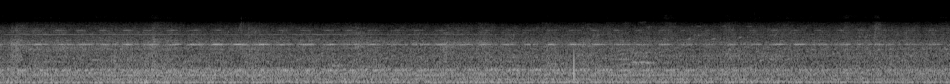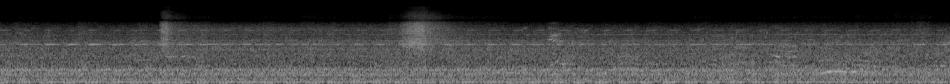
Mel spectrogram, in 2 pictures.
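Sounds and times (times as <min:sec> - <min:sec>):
train wheels rumbling on rails: 0:00.0 - 0:19.0
short hisses: 0:13.5 - 0:14.0.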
